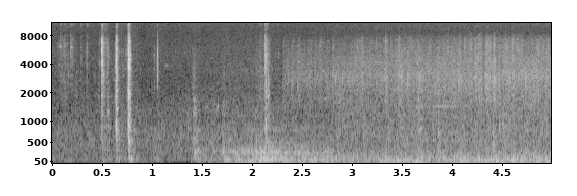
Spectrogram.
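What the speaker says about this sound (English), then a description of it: "The engine will start up and idle over the obstacles." Jeep engine starting in low-range first gear for off-road crawling: a few sharp clicks and key rattles, then the engine catches at about two seconds and settles into a steady low rumble.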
